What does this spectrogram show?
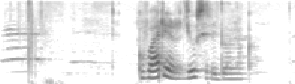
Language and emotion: Russian, neutral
